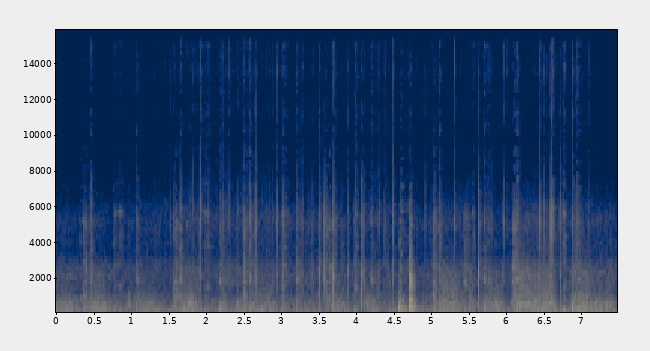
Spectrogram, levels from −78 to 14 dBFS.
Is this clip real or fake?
real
